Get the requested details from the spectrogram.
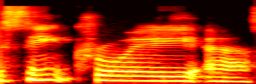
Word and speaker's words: St. Croix: Is it St. Croix? – Yeah. The St. Croix, 40 miler winter ultra.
